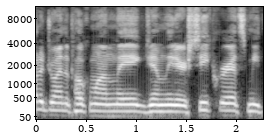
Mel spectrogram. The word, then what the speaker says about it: Pokémon: of an expert on all things Pokemon it's pronounced Pokemon over the years I've seen hundreds of new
